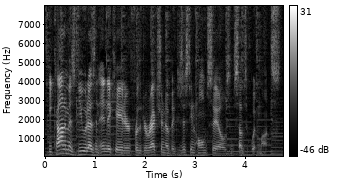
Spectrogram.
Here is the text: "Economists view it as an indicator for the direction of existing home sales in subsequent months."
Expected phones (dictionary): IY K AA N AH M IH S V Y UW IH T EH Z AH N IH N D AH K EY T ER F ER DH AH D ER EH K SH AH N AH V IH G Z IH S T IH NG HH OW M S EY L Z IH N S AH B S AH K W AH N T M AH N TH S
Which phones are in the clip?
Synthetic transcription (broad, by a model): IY K AA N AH M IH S V Y UW T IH Z N IH N D AH K EY T ER F ER DH AH D ER EH K SH AH N AH V IH G Z IH S T IH NG HH OW M S EY L Z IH N S AH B S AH K W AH N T M AH N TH S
